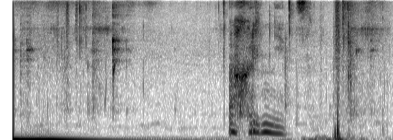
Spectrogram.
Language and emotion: Russian, angry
